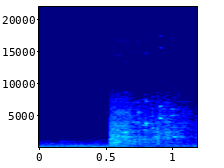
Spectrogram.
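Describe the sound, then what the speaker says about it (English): A mirror shatters in the Persona 1 video game, a sudden bright burst of breaking glass that cuts in over a faint low game hum and lingers as a sustained crackling wash. "And the mirror shatters"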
